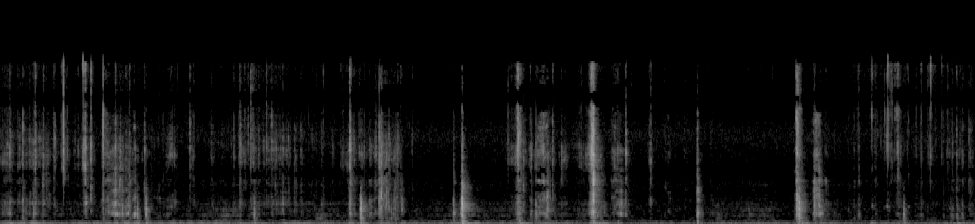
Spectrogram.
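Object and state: Dry soap bar being shaved.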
